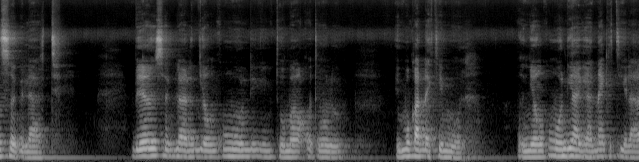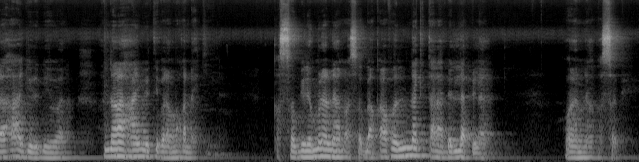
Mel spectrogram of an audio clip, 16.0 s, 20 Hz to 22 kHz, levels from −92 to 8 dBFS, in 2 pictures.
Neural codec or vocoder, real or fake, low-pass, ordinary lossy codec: vocoder, 48 kHz, 128 mel bands, Vocos; fake; none; none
